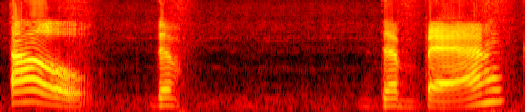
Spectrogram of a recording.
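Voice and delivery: ordinary talk, nothing marked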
